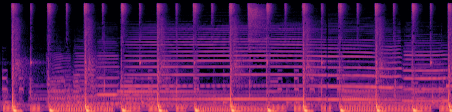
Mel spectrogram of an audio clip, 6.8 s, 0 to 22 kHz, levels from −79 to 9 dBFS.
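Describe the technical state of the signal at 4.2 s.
At 4.2 s the signal is intact, with no dropout, distortion, or other technical fault audible at that point.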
